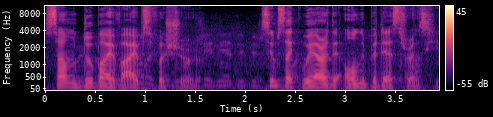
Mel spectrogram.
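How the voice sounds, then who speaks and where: Against noticeable background noise, a man talks at a moderate pace and medium pitch. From Ukraine. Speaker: travel vlogger. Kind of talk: scripted narration.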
